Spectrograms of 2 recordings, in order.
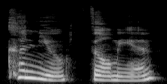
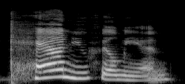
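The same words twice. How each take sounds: First: The word 'can' is weak and unstressed. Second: The word 'can' is clear and stressed. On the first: The speaker calls it wrong. "So I don't say" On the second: The speaker calls it right. "you can hear it very clearly because it is a question"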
